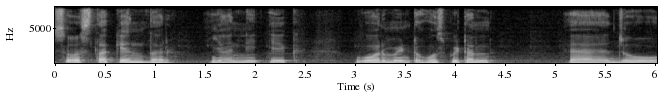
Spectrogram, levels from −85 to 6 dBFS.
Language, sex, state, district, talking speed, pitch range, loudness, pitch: Hindi, male, Uttar Pradesh, Hamirpur, 90 wpm, 185-205 Hz, -16 LUFS, 200 Hz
